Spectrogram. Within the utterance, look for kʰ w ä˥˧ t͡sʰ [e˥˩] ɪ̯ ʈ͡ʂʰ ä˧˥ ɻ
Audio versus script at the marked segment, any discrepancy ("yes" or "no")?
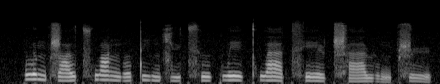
no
